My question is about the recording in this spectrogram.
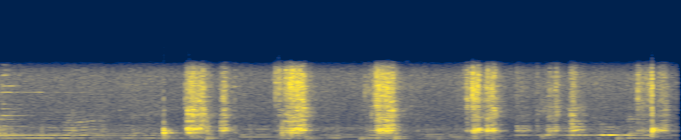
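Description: Kitchen knife chopping leafy greens on a wooden cutting board: sharp cuts, singly and in quick pairs, starting about a second and a half in and coming roughly once a second.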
